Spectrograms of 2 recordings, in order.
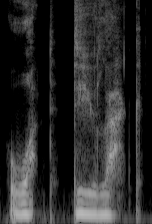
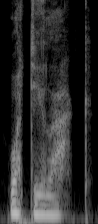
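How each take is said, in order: First: Breathy secret whisper of the question; eerie whisper. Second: Said in the usual way. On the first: Acted. Witch whispering to the young fisherman. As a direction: hush it like a secret.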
